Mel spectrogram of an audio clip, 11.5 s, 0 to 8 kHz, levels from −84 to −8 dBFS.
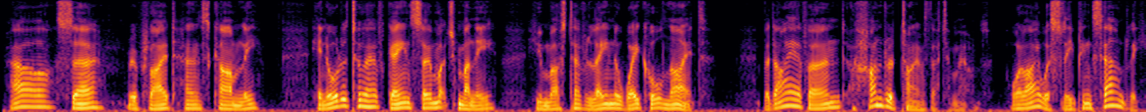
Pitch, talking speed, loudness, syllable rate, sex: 115 Hz, 180 wpm, -19 LUFS, 5.0 syllables/s, male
